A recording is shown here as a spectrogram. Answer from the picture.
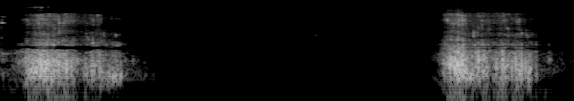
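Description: Someone slurping thin rice porridge from the rim of a bowl: two slurps about a second long each, the first at the start and the second about three seconds in.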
